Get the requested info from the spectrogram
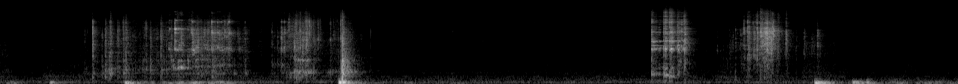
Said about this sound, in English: Let's go ahead and shake this cocktail.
